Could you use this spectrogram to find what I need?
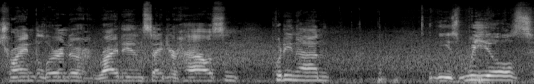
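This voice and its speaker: Over noticeable background noise, a man with a high voice speaks fairly slowly with fairly even intonation. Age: 60s. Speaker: hobbyist video maker. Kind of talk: casual tutorial.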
